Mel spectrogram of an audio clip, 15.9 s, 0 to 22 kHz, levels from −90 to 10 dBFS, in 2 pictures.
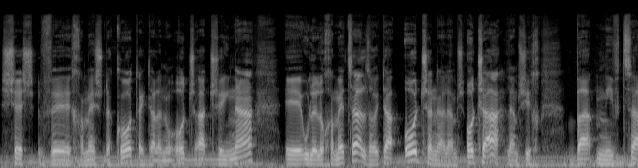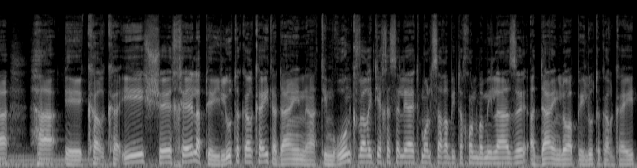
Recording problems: low rumble; faint; throughout; 20 dB below the speech

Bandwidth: 15 kHz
